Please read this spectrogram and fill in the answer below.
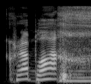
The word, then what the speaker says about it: kreplach: Kreplach. Are those the potato pancakes? Am I saying it right? – Please just say it again. – Kreplach. – Yeah.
